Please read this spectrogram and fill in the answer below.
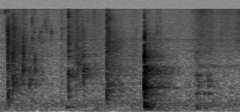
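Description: Several light clicks and knocks of kitchen handling as a plastic squeeze bottle of lemon juice is put down on the stone counter, the loudest knock about one and a half seconds in.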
